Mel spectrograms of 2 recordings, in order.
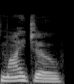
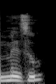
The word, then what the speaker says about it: Mizo: Zomi would then become Jomi, to mean the people or descendants of Zo, while Mizo should be pronounced as Mizo, but not as Zu, Zumi or Mizu.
